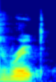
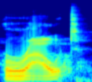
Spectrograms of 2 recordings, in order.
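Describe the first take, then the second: First: It is said the British way. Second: It is said the American way. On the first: "U K English is" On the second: "U S English is uh"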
